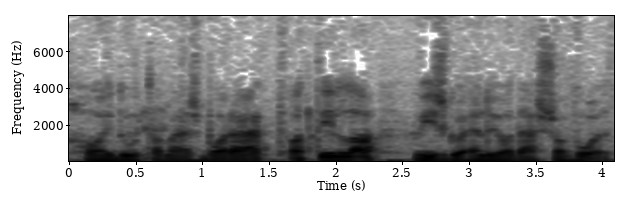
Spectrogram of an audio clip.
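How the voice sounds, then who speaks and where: His voice is somewhat breathy and dark, mellow in tone. The man speaks at a middle pitch. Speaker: actor and former theatre director. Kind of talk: radio interview.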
